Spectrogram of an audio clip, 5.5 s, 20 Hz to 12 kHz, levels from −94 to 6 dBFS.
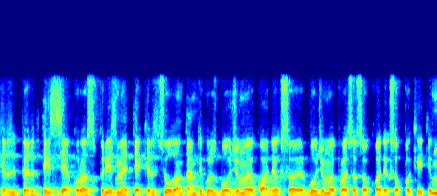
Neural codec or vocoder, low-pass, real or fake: none; 7.2 kHz; real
